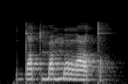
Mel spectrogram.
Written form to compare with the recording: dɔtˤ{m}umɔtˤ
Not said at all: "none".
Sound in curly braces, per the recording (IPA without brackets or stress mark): m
